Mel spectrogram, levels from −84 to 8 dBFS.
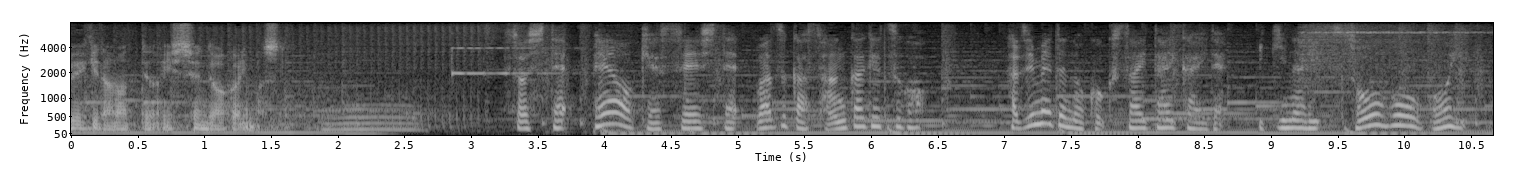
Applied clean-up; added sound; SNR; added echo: none; none; none; none.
